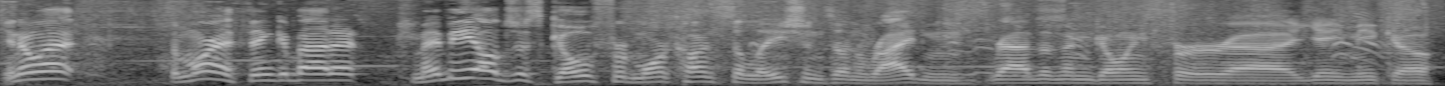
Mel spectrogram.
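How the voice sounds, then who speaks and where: A man's voice: medium pitch, moderate pace. A young man commenting on a video game as he plays, joking and sarcastic, often breaking into exclamations. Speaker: gaming streamer. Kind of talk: sarcastic let's-play commentary. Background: game music.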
